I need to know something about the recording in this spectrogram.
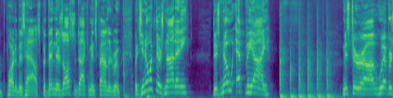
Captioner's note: knocking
